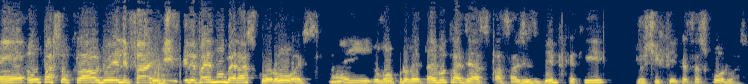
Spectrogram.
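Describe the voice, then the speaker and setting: This man has a high pitch and lively intonation. He talks at a fairly quick pace. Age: 60s. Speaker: pastor. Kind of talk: religious talk show discussion.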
